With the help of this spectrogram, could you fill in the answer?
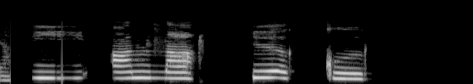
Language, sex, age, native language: Icelandic, male, 6, Icelandic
